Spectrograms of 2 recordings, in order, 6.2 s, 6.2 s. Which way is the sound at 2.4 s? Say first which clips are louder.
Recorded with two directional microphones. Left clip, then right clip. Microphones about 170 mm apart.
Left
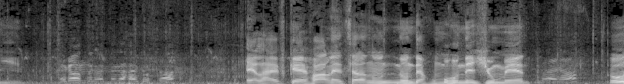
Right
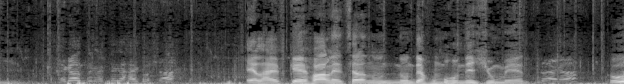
Left 1 dB; centre (ahead or behind).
